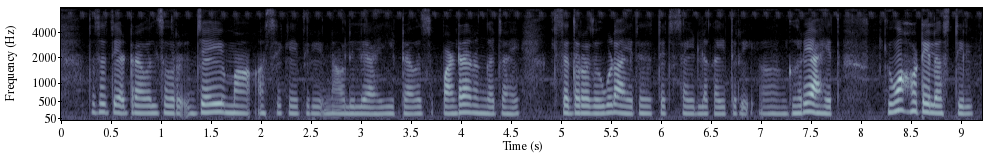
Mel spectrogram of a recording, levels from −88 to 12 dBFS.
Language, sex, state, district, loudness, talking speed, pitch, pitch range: Marathi, female, Maharashtra, Solapur, -27 LUFS, 195 wpm, 190 Hz, 185-205 Hz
